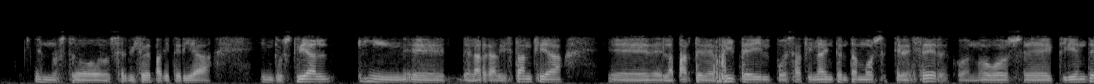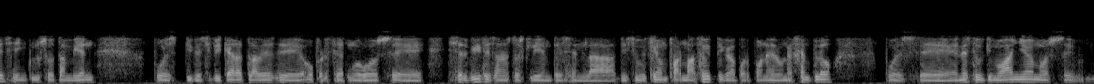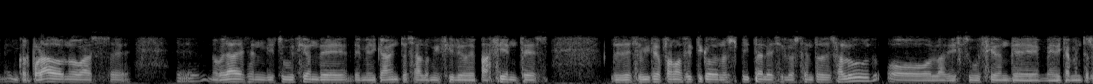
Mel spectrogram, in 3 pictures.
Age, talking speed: 30-49, 160 wpm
